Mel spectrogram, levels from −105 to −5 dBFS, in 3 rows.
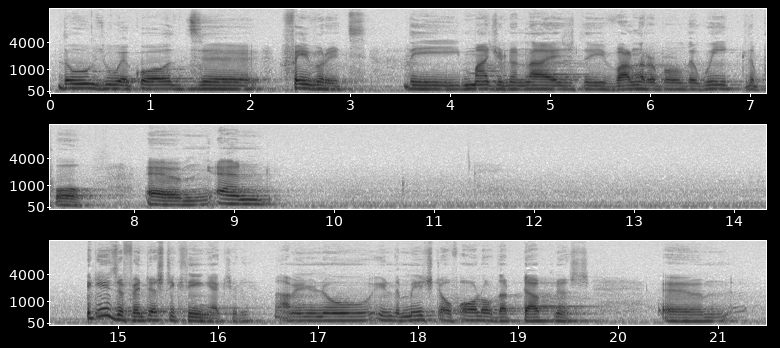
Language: English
